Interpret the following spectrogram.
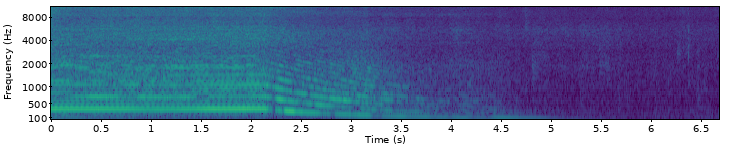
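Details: Shop vac after motor bearing fix and radial fan repair for no suction, tested outside: clean steady motor whine for two seconds, then smooth falling coast-down, no rattle or grind; normal motor run.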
